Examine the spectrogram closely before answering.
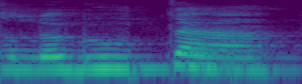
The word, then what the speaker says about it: Louboutin: but before you buy those Louboutin shoes, and that is the correct pronunciation, they don't even know how to pronounce it.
